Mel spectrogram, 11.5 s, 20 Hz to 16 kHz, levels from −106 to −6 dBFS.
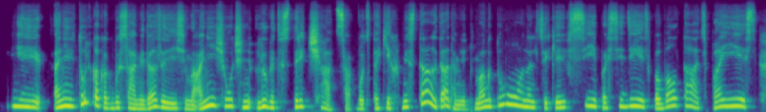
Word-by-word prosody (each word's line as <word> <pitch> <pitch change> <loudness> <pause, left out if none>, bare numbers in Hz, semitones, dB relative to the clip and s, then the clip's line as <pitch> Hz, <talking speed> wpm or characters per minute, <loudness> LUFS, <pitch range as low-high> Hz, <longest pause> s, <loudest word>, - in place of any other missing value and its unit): Ни, 205 -6 +2
они 210 +7 +5
не 220 -1 +3
только 285 -2 +2
как 165 -4 -3
бы 175 +2 -1
сами, 155 -5 -2
да, 170 +9 +1
зависимы, 155 -7 0
они 200 - +4
еще 240 -2 -2
очень 215 -4 +1
любят 180 -1 +1
встречаться 195 - -2
вот 140 -1 -5
в - - -31
таких 155 +3 -5
местах, 205 - 0
да, 225 +3 +2
там 140 -7 -4
где-нибудь 130 +1 -8
в - - -3
"Макдональдсе", 210 - +1
"КейЭфСи", 185 +7 -1
посидеть, 205 +3 -1
поболтать, 210 - -2
поесть. 215 +2 +1
195 Hz, 140 wpm, -22 LUFS, 170-220 Hz, -, они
